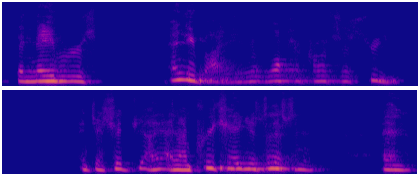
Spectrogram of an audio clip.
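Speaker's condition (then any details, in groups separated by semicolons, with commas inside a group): ALS; power chair user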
